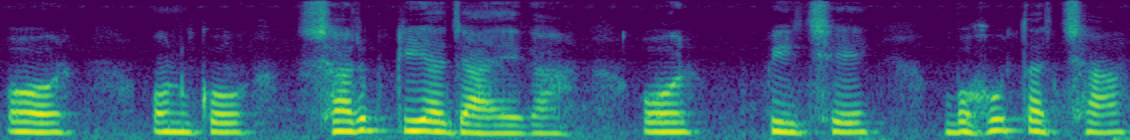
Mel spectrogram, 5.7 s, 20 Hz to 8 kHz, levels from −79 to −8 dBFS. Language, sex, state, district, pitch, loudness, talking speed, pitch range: Hindi, female, Gujarat, Gandhinagar, 200 Hz, -18 LUFS, 95 wpm, 195-215 Hz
